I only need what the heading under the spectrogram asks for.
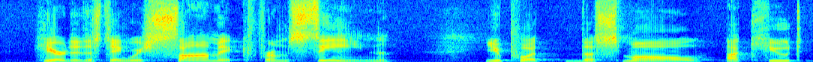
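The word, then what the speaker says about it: sin: No TS sound for seen. It's just like Samic, identical sound.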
